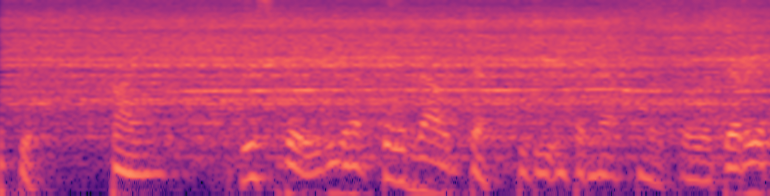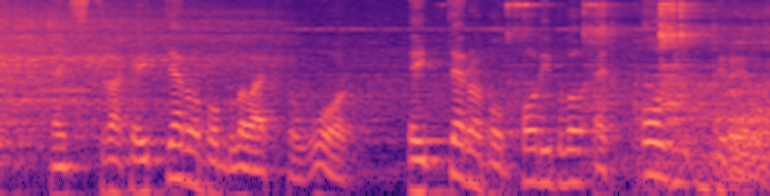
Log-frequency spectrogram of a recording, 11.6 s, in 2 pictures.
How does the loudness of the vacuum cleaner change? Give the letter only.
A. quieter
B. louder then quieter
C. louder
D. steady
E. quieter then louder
A.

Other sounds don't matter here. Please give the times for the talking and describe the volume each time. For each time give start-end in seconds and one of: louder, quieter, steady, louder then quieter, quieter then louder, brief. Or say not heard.
0.0-11.5 steady.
